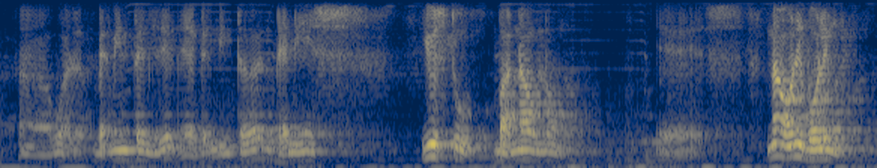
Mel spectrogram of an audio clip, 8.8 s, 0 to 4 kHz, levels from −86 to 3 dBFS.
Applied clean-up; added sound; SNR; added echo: neural separator model SepFormer DNS4.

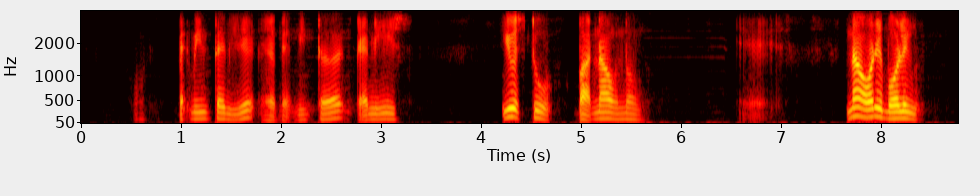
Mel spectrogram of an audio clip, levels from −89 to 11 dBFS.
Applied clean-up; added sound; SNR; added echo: neural separator model SepFormer WHAMR!.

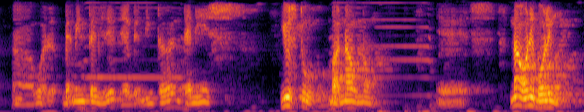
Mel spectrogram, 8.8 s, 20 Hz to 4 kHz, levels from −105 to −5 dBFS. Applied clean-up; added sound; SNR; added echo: classical method WPE with log-MMSE.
